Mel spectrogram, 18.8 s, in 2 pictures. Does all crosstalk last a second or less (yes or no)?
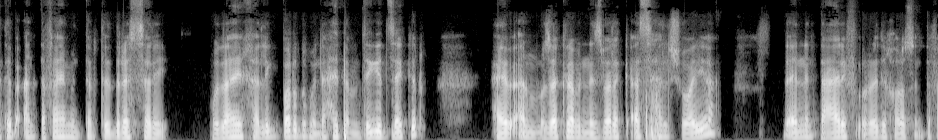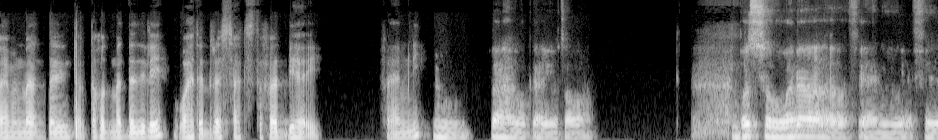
yes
